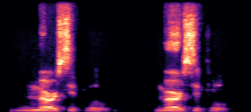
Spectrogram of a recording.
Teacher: esa U vamos a tener un sonido de un schwa.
